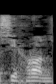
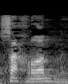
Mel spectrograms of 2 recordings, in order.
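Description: First: The first vowel is i. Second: The first vowel is a. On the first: The speaker calls it right. "sihron kasroh" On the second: The speaker calls it wrong. "sahron mesti salah ini"

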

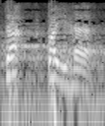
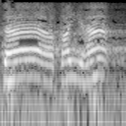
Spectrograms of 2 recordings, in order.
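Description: First: A glottal stop is pronounced in the middle. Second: A long a vowel replaces the glottal stop. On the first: "بثقول الهمزة" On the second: "بإبدال الهمزة ألفا"

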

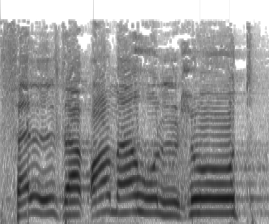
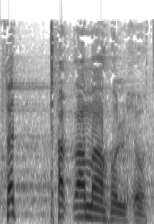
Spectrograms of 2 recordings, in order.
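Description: First: The L is pronounced clearly before the t. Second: The L merges into the following t. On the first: The speaker calls it right. "إظهار لام الفعل" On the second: The speaker calls it wrong. "ومن الخطأ أن تقول"

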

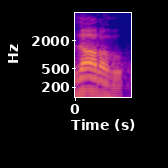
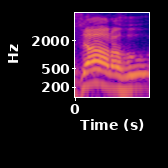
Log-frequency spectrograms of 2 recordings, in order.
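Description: First: The word begins with a voiced th sound. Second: The word begins with a z sound. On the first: It has no meaning. The speaker calls it wrong. "يقول ذاره. شنو ذاره؟ ليس فيها معنى" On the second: He visited him. The speaker calls it right. "يريد يقول زاره"

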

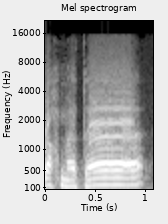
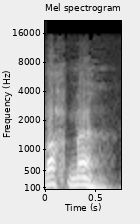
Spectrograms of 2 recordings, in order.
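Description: First: The word ends in a lengthened a vowel. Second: The word ends in a stopped h sound. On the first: The speaker calls it wrong. "لا تقول رحمة أو رحمة على أساس أنها مد عوض" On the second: The speaker calls it right. "إذا وقفت عليها بتقف عليها بالهاء"

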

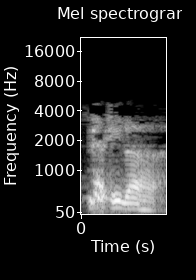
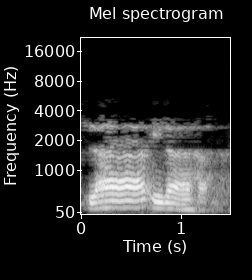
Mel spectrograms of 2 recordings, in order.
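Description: First: The vowel of 'la' is cut short. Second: The vowel of 'la' is held for two counts. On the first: The speaker calls it wrong. "تكاد تقول لا إله" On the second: The speaker calls it right. "فبدك مد حركتين"

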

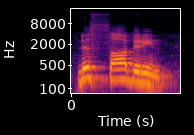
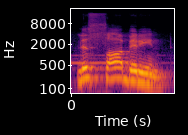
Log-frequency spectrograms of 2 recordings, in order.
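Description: First: The L merges into a doubled S sound. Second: The same.

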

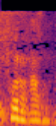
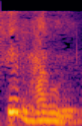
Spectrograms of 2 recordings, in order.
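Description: First: The r sound is heavy and thick. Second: The r sound is light and thin. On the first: The speaker calls it wrong. "ما تقولش فرعون" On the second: The speaker calls it right. "كل رأسك ما يسبقها كسر زي ده ترقق الرأس"

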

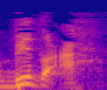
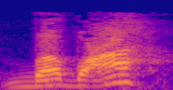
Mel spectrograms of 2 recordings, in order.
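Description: First: The first syllable has an 'i' vowel. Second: The first syllable has an 'a' vowel. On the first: "di kasrah" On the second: "di fathah"

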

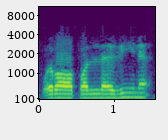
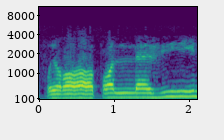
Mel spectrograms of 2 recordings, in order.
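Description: First: The dh sound is rushed and clipped short. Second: The dh sound is held for a moment. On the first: The speaker calls it wrong. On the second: The speaker calls it right.

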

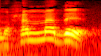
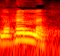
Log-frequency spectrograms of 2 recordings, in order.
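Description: First: The name ends with a final d sound. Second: The name ends without a final d sound. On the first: The speaker calls it right. "Правильно же?" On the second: The speaker calls it wrong. "как мисрицы говорят, Мухамма. Это неправильно"

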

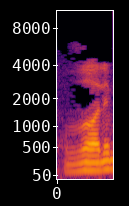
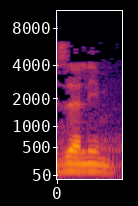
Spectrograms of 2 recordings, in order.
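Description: First: It begins with a 'dh' sound, tongue on teeth. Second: It begins with a buzzing 'z' sound. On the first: The speaker calls it right. "mengucapkan zalim dengan zalim" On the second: The speaker calls it wrong. "kesalahan dalam pengucapan huruf dzal"

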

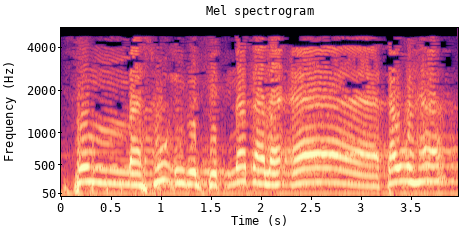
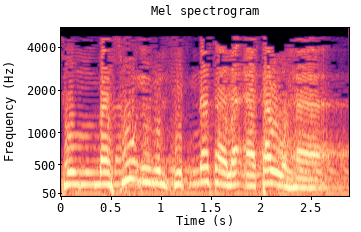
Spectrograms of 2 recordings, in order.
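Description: First: The vowel after the hamza is drawn out long. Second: The vowel after the hamza is kept short. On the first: They gave it. "قرأت بالمد لآتوها" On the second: They came to it. "بمعنى داؤوها"

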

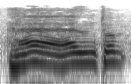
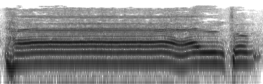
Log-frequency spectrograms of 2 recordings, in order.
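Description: First: The vowel before the softened hamza is kept short. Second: The vowel before the softened hamza is held long. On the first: "ثم أتبعناه بالقصر" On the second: "قدمنا التسهيل لوجود أثر الهمز"

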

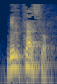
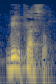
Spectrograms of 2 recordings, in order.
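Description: Both takes have the same delivery.

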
